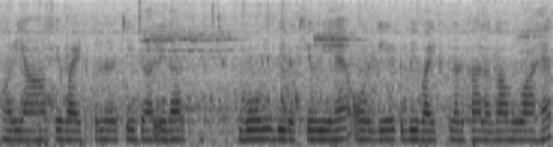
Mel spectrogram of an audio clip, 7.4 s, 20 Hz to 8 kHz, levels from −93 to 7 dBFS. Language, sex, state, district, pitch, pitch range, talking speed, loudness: Hindi, female, Rajasthan, Bikaner, 185 Hz, 185-195 Hz, 170 wpm, -16 LUFS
